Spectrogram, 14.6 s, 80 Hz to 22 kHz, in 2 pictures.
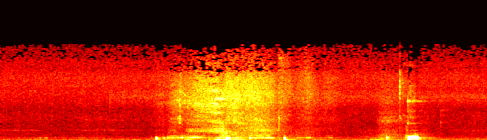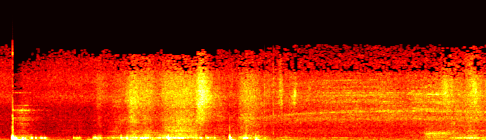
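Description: Handling noise of a wrench being worked on a radiator's brass 90 elbow to snug it up and stop a small drip: irregular scrapes, knocks and rustles that start about two seconds in, with a sharp click about halfway through.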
